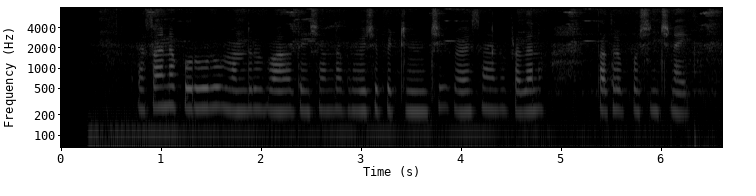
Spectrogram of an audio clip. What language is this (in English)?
Telugu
